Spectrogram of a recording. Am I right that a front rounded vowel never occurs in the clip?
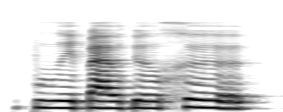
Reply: yes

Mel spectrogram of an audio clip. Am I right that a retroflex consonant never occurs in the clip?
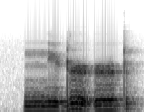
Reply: no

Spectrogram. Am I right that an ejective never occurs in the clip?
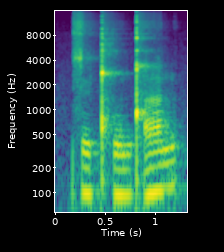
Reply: no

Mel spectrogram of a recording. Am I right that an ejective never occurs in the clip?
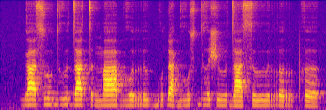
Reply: yes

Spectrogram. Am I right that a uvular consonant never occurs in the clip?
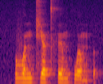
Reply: yes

